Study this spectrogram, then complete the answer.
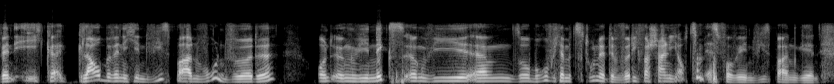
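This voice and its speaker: A man uses an unremarkable speaking voice, fairly high in pitch, with lively intonation and a fairly quick pace. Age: 30s. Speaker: football commentator and journalist. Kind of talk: casual interview chat.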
